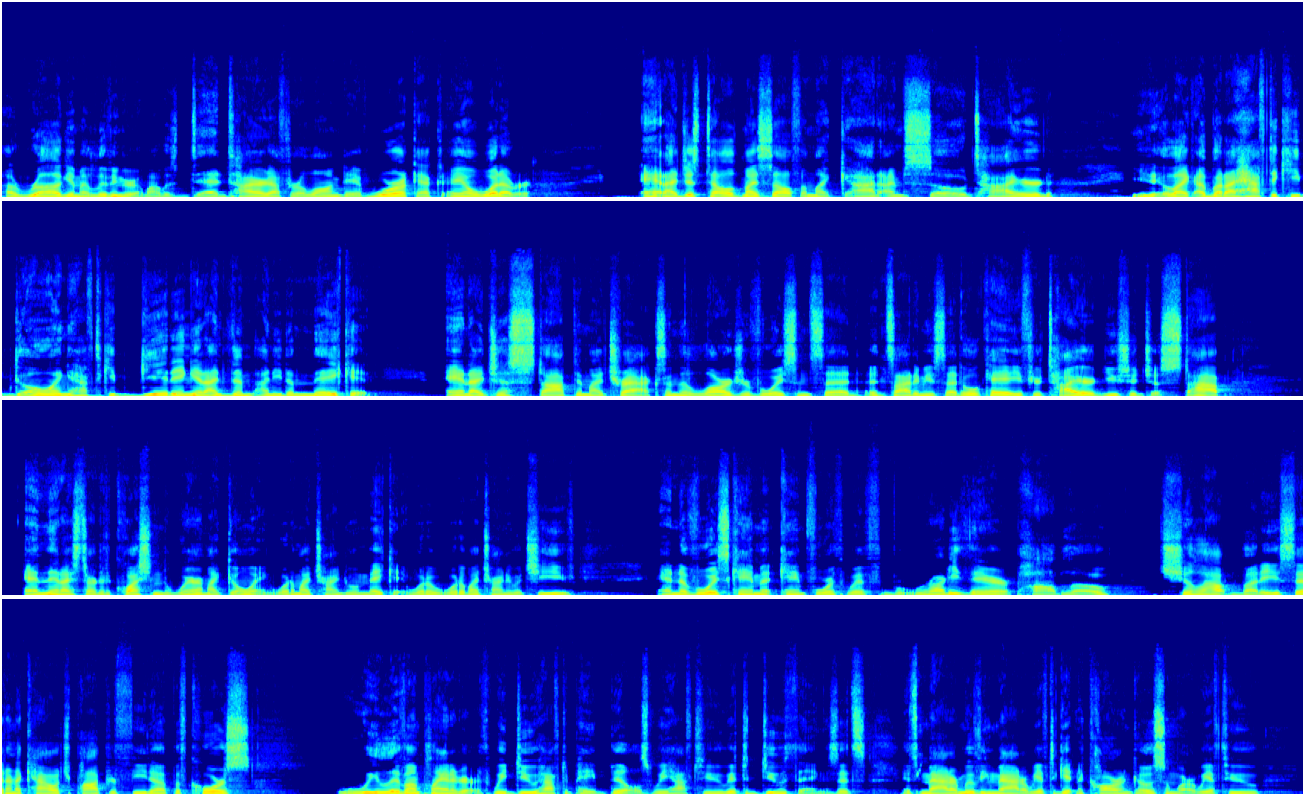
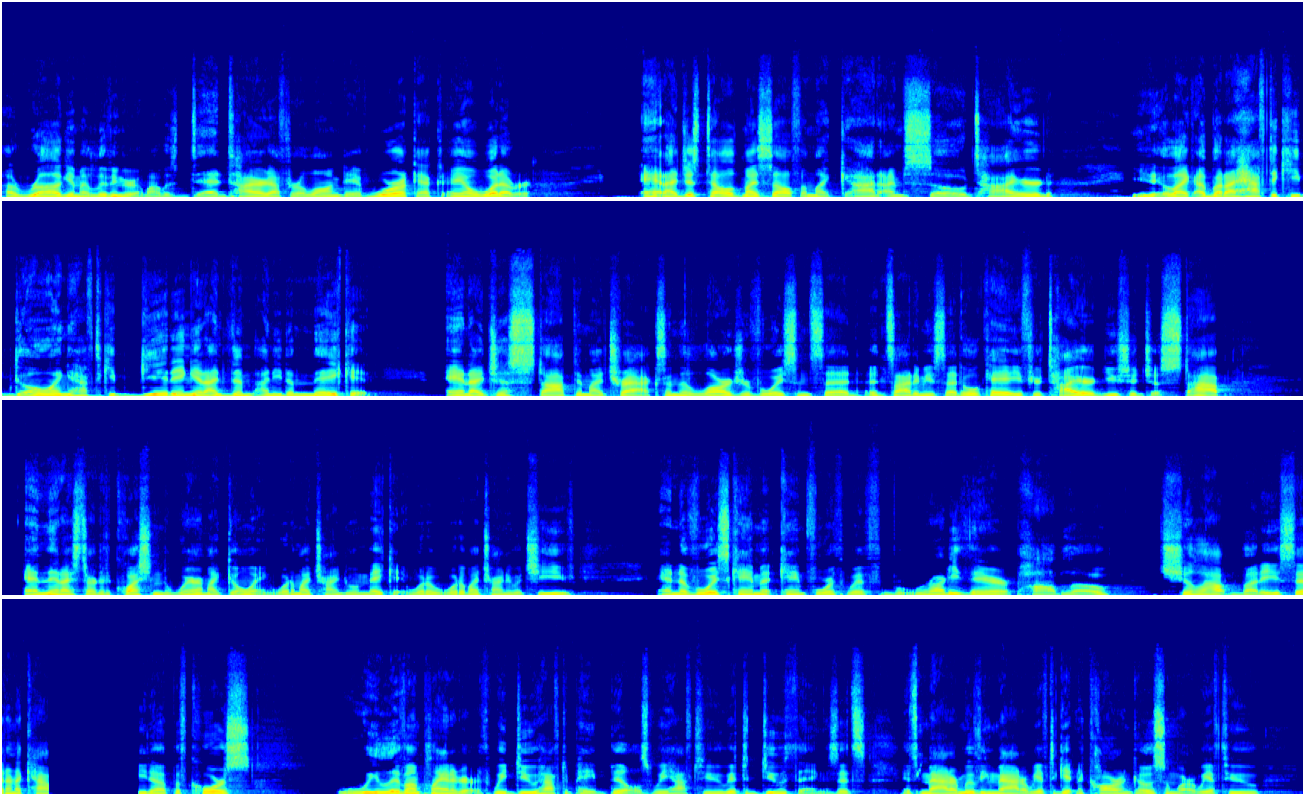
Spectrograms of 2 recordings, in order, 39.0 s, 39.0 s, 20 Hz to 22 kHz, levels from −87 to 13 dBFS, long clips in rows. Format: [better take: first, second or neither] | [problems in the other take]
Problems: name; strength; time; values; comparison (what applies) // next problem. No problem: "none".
first | audio cutting out; at 30 s for 0.5 s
